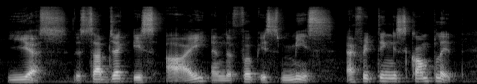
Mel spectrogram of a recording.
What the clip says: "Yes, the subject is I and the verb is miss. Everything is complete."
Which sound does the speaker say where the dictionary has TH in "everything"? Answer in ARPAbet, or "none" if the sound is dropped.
T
